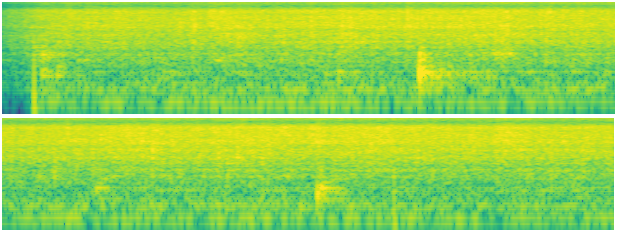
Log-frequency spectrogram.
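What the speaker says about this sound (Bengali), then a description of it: "পেঁয়াজ রসুনগুলো বাইজা নিচ্ছে" Chopped onion and garlic fry in a pan with a steady, loud sizzling hiss, broken by a few soft clicks of stirring.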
